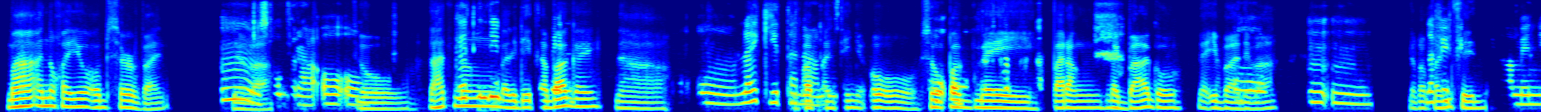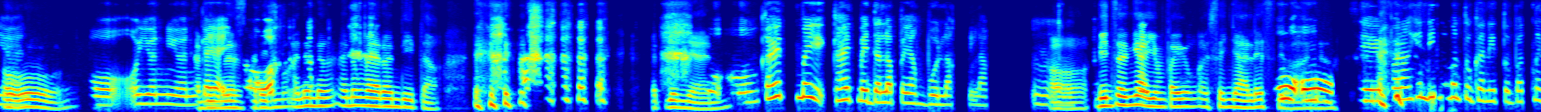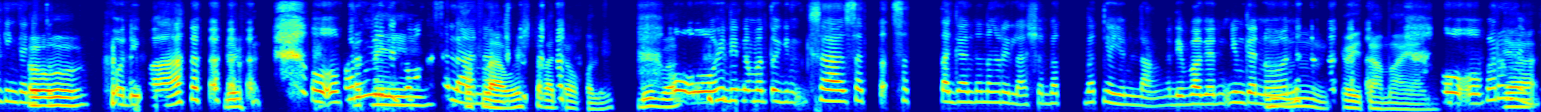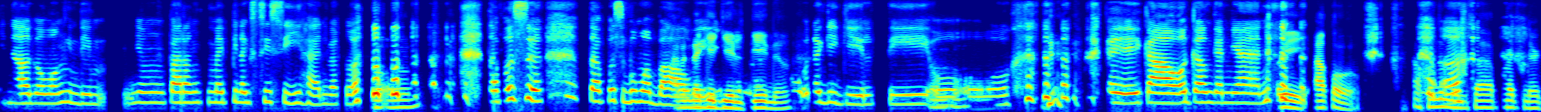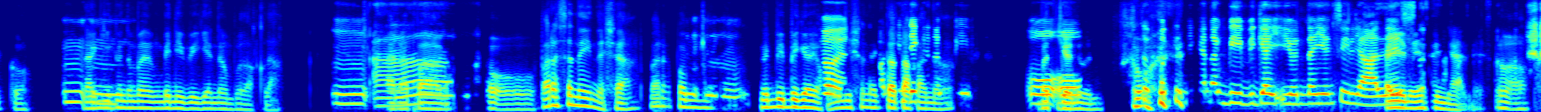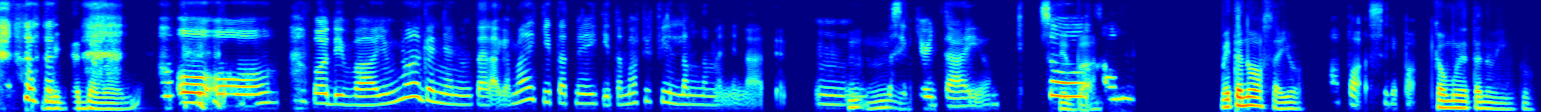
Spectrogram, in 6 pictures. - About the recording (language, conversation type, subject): Filipino, unstructured, Paano mo malalaman kung tunay ang pagmamahal ng isang tao?
- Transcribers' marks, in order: tapping; static; distorted speech; mechanical hum; chuckle; laugh; chuckle; chuckle; laugh; laugh; chuckle; laugh; chuckle; laugh; chuckle; laugh; laugh; scoff; laughing while speaking: "Oo"; laugh; chuckle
